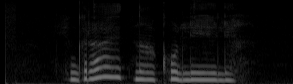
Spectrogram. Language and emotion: Russian, sad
